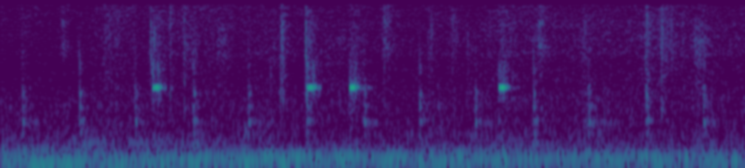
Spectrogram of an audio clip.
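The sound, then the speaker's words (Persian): A telephone number is dialed, heard as a series of faint, short touch-tone beeps at irregular intervals over a low steady hum with light ticking. “بذار پاشو خط بگیرم به زنگ بزنم”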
